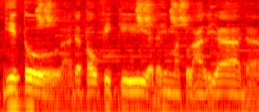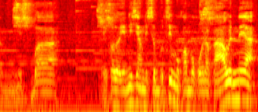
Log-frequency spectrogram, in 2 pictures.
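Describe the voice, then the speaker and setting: A man's voice: lowish voice, moderate pace, creaky, music in the background. A middle-aged man with a nasal voice, preaching in a casual, joking way and asking the audience questions. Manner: lively, jokey, asks the audience questions. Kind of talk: casual Islamic teaching talk.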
